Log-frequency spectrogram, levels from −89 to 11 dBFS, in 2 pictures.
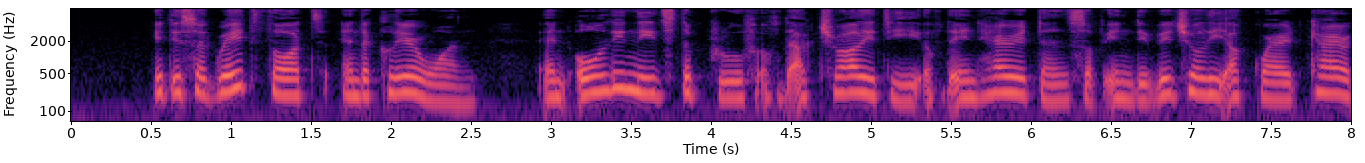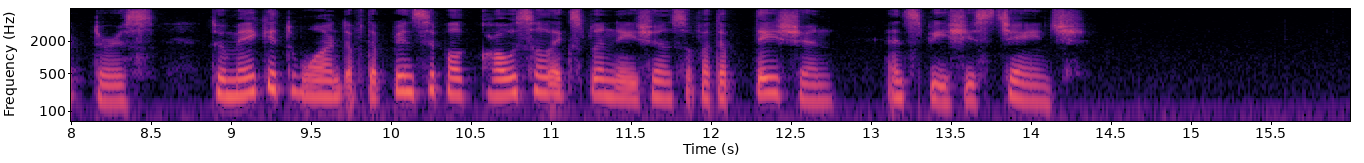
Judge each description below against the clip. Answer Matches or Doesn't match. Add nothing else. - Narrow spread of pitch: Doesn't match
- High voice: Matches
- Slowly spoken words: Doesn't match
